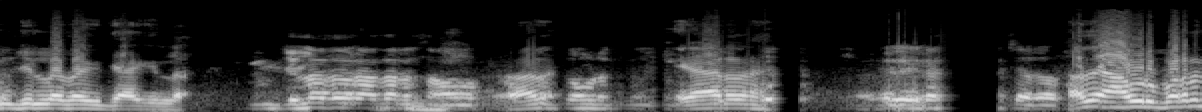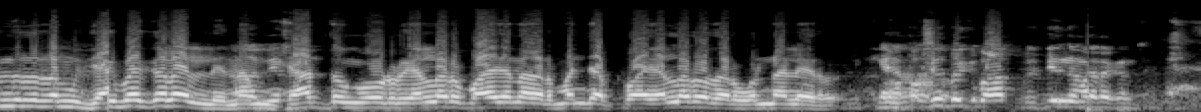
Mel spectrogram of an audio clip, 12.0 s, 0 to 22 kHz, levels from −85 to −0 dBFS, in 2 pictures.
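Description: The audio drags and stutters from 3.05 to 4.02 s, with sixteen brief stalls (the longest 131 ms) that stretch the last sound, so about a third of that span is filled-in sound. Another six tiny hiccups of up to 14 ms follow between 4.44 and 4.67 s. These are repeated stalls (stutter): packets reached the jitter buffer late or too slowly, it kept running dry, and the receiver extended what it last had rather than losing anything. Right after, from 4.69 to 5.01 s, the sound hangs as a fading tail and then drops to about 180 ms of silence before resuming where it left off. That is a call audio freeze, which adds roughly 0.3 s of gap, likely because packets were held up in transit and the buffer emptied completely. At 6.55 s and again at 11.44 s there is an abrupt jump forward, skipping about a tenth of a second and about 70 ms respectively, with no silence between. Each is a dropped buffer (overrun), likely from the software failing to read samples before the hardware overwrote them. 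From 8.18 to 10.95 s everything runs about 8% fast at unchanged pitch and sounds hurried. This is a jitter buffer speed-up, trimming roughly 0.2 s of pitch-period slices to shed the delay built up earlier.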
